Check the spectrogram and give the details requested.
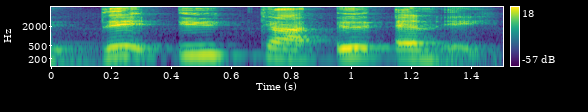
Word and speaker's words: Dukene: C'est seulement, c'est D-U-K-E-N-E. D-U-K-E-N-E, right? C'est Dukene. Ça va déranger parce que c'est pas problème.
